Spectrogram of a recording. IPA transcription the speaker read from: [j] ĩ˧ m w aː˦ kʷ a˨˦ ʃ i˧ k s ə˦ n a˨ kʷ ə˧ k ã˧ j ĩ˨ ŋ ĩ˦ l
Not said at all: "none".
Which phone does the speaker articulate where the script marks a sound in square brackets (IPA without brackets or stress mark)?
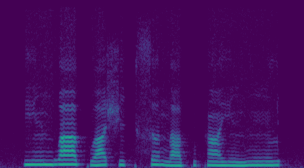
j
